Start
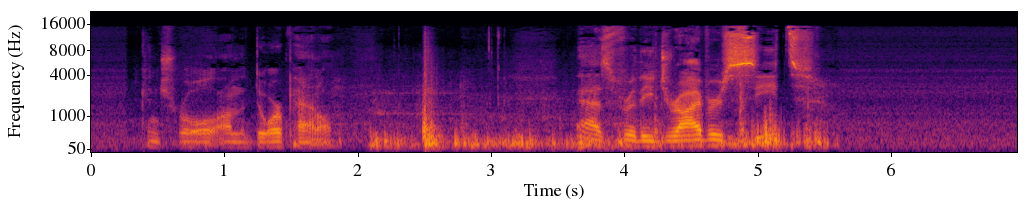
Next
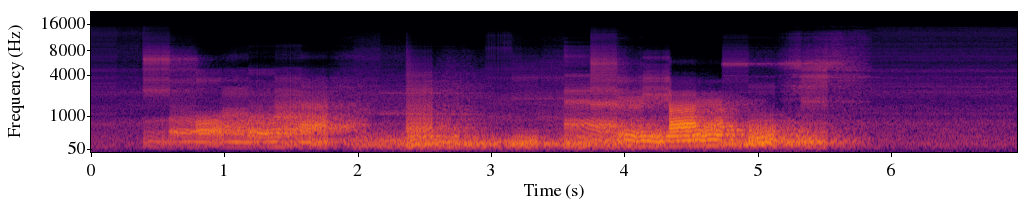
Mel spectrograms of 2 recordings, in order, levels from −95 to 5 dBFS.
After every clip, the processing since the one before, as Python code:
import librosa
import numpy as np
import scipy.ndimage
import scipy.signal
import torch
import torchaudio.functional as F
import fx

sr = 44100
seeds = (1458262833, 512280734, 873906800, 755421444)

y = fx.spec_steps(x, sr, hold_ms=200)
y = fx.rev_gated(y, sr, seeds[0], gate_ms=350, shape='flat', drr_db=6.0)
y = fx.env_lowpass_down(y, sr, base_hz=960.0, full_db=-18.5)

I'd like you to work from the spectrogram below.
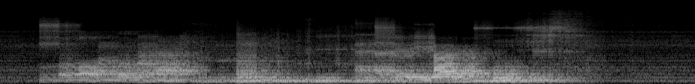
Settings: y = x + 0.9 * np.pad(x, (int(6.2 * sr / 1000.0), 0))[:len(x)]
y = fx.sustainer(y, sr, db_per_s=32.0)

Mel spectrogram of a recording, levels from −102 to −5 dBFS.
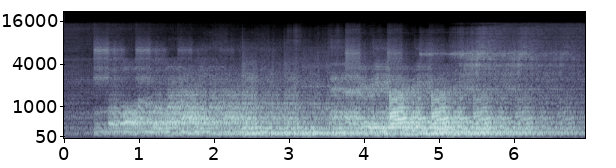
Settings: y = fx.echo_feedback(x, sr, ms=558, feedback_pct=47, wet_db=-3)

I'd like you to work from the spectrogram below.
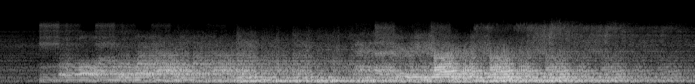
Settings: y = fx.air_absorb(x, sr, metres=130.0)
y = fx.doppler_dist(y, sr, depth_ms=0.28)
y = y * librosa.db_to_amplitude(5.5)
